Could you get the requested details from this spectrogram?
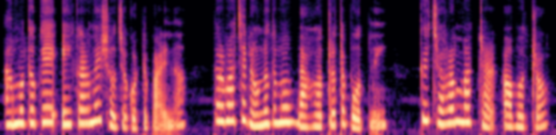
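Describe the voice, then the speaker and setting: A woman voicing a spirited, sharp-tongued young woman who talks in a lively, defiant way in an audiobook drama. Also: high-pitched, brisk, dry recording.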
